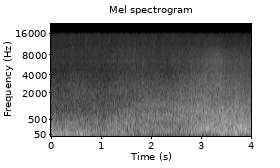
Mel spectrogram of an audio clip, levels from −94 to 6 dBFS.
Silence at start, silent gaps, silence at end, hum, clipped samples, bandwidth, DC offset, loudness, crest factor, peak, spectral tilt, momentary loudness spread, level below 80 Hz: 0 s; none; 0 s; none; under 0.1%; 16 kHz; under 0.1%; -35 LUFS; 18 dB; -16 dBFS; -5.5 dB/octave; 11 LU; -46 dBFS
